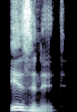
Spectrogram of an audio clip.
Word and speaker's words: isn't it: isn't it isn't it Quase que esse T aqui a gente não pronuncia né isn't it isn't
